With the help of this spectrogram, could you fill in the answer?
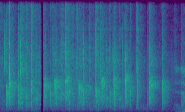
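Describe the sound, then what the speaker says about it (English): Audience applause for a speaker at a community gathering, a dense patter of hand claps sustained for several seconds at close, moderate loudness, with no talk over it. "You can give him a round of applause."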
